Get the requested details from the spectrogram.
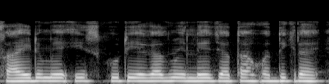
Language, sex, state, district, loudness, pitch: Hindi, male, Jharkhand, Ranchi, -12 LUFS, 155 Hz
